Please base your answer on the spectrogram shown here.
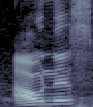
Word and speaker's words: Agnes: And fun fact for Agnes, her name is pronounced Agnes, but our mouths don't really do that in English.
